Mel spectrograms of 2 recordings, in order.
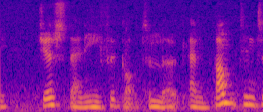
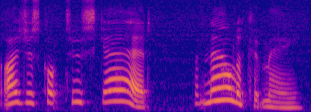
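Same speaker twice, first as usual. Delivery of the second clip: scared little engine; 10 semitones higher, 4 dB quieter than usual. Acted. Percy admits fear.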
